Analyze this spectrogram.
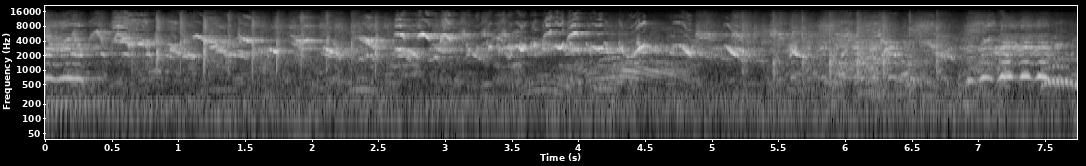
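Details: Greater green leafbird with many competition wins, singing a dense, rapid run of chirps, whistled slurs and buzzy trills high in pitch, phrases tumbling over one another with hardly a pause.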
